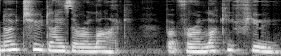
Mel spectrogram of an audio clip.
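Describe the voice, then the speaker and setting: A woman speaks at a moderate pace with a fairly low pitch, a warm tone and a dark, mellow quality. Her voice is somewhat breathy. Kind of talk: scripted nature documentary narration. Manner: measured, warm, gently awed storytelling pace; clear, formal, polished delivery.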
